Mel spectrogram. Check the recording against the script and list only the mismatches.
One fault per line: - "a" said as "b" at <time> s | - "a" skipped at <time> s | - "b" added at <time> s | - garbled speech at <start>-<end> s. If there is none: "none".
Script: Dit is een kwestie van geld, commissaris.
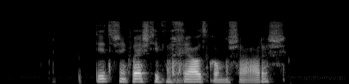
none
